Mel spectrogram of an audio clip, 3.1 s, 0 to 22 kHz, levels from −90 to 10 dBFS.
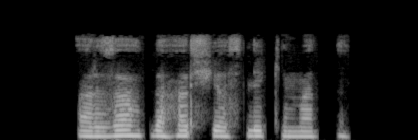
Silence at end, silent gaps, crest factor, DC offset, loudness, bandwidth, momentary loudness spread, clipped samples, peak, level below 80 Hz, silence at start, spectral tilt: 0.5 s; 2.44-2.52 s; 20 dB; under 0.1%; -21 LUFS; 8.2 kHz; 9 LU; under 0.1%; -4 dBFS; -54 dBFS; 0.6 s; -6 dB/octave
